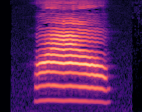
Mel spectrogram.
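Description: A single drawn-out cat meow, steady in pitch and bright with overtones, lasting about a second on its own with silence before and after.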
